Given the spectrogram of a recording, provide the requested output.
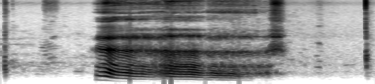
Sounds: Sigh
